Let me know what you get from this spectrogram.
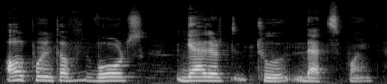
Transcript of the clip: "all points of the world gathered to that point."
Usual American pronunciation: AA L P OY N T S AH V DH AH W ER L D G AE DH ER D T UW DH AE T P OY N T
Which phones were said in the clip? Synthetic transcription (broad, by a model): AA L P OY N T AH V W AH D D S G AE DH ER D T UW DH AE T P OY N T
